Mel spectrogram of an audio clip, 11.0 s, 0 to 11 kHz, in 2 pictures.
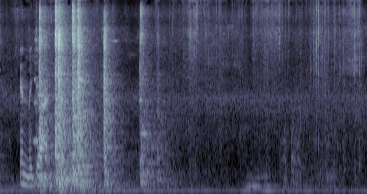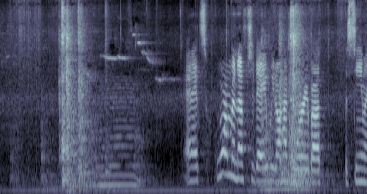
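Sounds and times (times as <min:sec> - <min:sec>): faint cow moo: 0:06.8 - 0:07.8.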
